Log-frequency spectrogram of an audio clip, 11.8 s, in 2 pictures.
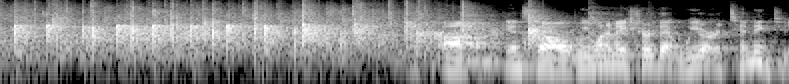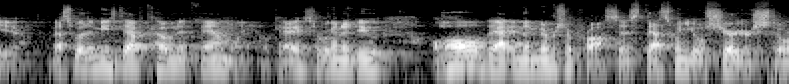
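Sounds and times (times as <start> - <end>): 
audience applause: 0.0 - 4.2
speech: 3.3 - 11.8.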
